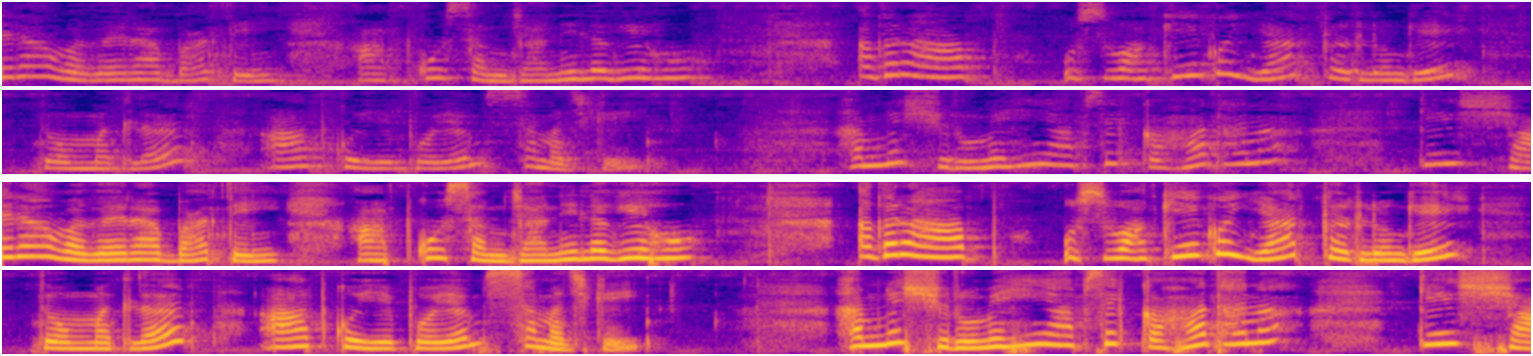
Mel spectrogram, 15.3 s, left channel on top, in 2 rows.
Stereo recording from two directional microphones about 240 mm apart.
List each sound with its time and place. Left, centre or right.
0.0 s a woman's voice: right
11.8 s a woman's voice: right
